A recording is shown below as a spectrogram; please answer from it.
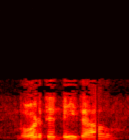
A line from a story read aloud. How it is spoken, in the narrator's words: cried out Peter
